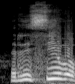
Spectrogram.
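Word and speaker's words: receive: 7वां नियम यह है कि अगर किसी वर्ड में ई आए, क्या ई और आई आए, तो वहां पर हम उसका उच्चारण बड़ी ई की मात्रा के रूप में करते हैं।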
